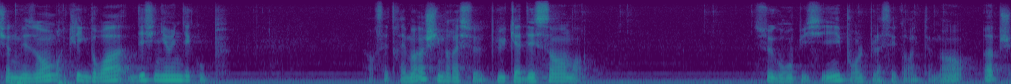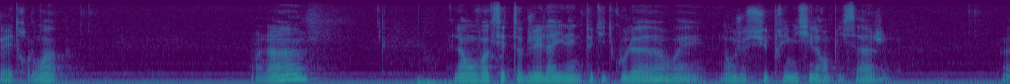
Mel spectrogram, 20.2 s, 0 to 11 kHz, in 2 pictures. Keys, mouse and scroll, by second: 0.7 right click, 1.7 click, 5.9 click, 7.1-8.2 drag, 10.6 click, 15.1 click, 16.1 click, 18.8 click, 19.9 click.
